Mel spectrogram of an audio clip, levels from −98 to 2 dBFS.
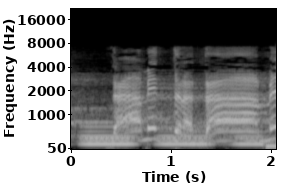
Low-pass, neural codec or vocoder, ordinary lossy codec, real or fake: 7.2 kHz; none; none; real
